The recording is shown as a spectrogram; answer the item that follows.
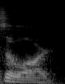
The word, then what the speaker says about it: Szilard: It's Szilard. Yeah, they don't pronounce the Z. It's Szilard.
